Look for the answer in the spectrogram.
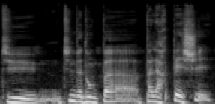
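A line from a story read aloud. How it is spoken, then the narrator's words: Stammering, then laughing. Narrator (French): bredouilla George avant de s'esclaffer de nouveau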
